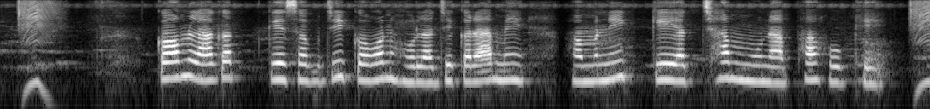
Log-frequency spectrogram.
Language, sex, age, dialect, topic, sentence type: Bhojpuri, female, 25-30, Western, agriculture, question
